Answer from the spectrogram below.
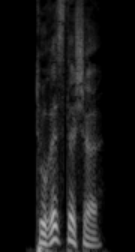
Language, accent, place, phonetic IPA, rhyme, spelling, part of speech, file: German, Germany, Berlin, [tuˈʁɪstɪʃə], -ɪstɪʃə, touristische, adjective, De-touristische.ogg
- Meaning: inflection of touristisch: 1. strong/mixed nominative/accusative feminine singular 2. strong nominative/accusative plural 3. weak nominative all-gender singular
